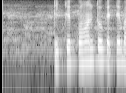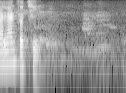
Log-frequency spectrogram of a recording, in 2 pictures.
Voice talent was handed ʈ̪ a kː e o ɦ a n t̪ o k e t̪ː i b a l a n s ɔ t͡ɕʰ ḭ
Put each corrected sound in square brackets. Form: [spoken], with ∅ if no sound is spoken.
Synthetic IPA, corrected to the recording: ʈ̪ [i] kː e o ɦ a n t̪ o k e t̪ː [e] b a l a n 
